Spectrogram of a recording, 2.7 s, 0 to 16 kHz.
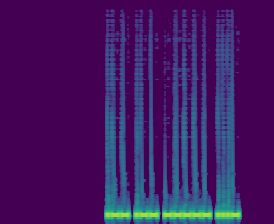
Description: Morse code, heard as a keyed tone, about 47 wpm, 700 Hz. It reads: WW0V
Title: USA Call Signs - 4 Characters - Repeated 3x - 50wpm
